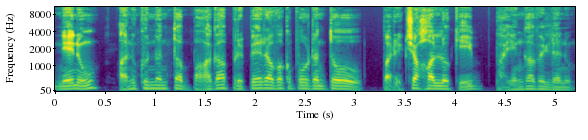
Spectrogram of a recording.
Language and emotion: Telugu, fearful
